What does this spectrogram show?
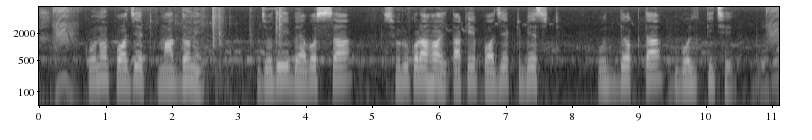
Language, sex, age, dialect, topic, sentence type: Bengali, female, 18-24, Western, banking, statement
